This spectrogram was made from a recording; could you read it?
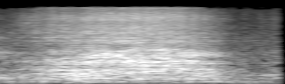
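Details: Old CNC router carriage on recirculating linear bearings, slid by hand with the lead screw and stepper disconnected to check a suspected broken ball bearing: a smooth, even swish with no ticking or catching; the bearings sound fine.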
